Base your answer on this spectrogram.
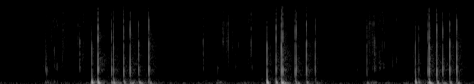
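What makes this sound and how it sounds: Long nails tap and scratch across a gold crocodile-embossed faux leather cover on a soft cushion. Three bursts of quick, dry taps mix with crinkly, bright scratching, each tap ending almost at once with a soft low thud from the padding beneath.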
